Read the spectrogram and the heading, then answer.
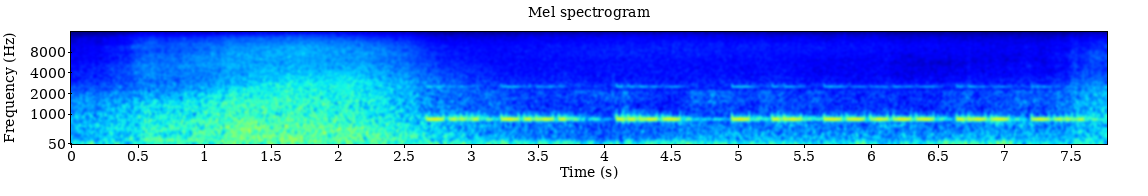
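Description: A broad wash of ocean surf at sea swells and recedes, then fades beneath a series of clear, high electronic Morse code beeps pulsing in an irregular rhythm, in a theatrical recreation of a ship at sea on Christmas Eve 1906. No one speaks.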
